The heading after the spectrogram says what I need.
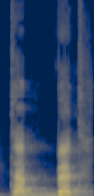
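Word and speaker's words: تَبَّ: Jadi bukan tabbat yada tabba masuk ke hidung dikit. Tabba.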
